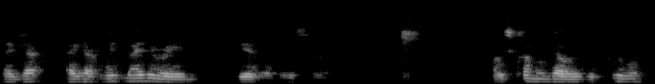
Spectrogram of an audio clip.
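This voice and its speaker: A man hosting a live stream, talking slowly and directly to his chat, his voice congested and stuffy from a cold. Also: mid-range voice, steady tone. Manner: slow, repetitive, addresses the chat directly. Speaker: livestream host. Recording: dull lo-fi stream audio.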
